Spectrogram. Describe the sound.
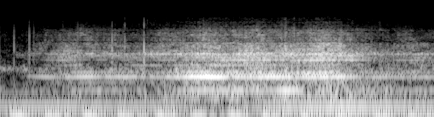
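Droning airplane engine sound effect as the aircraft circles, a steady low hum with a buzzing overtone that swells slightly mid-clip and then holds.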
